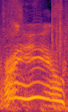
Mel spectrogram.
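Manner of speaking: high mock cat meow; imitated meow. Gamer imitating the wrestler fighter's meow, high and silly. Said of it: "He's like".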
